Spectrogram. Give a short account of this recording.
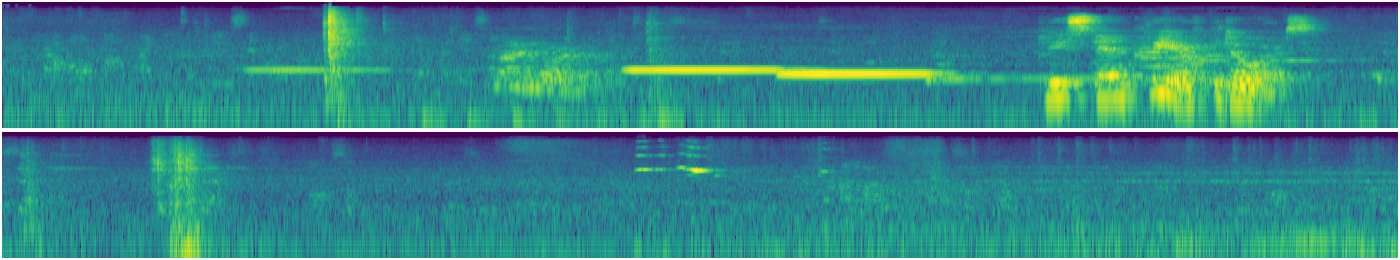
Driver's voice echoes as he announces delays on Toronto subway line.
